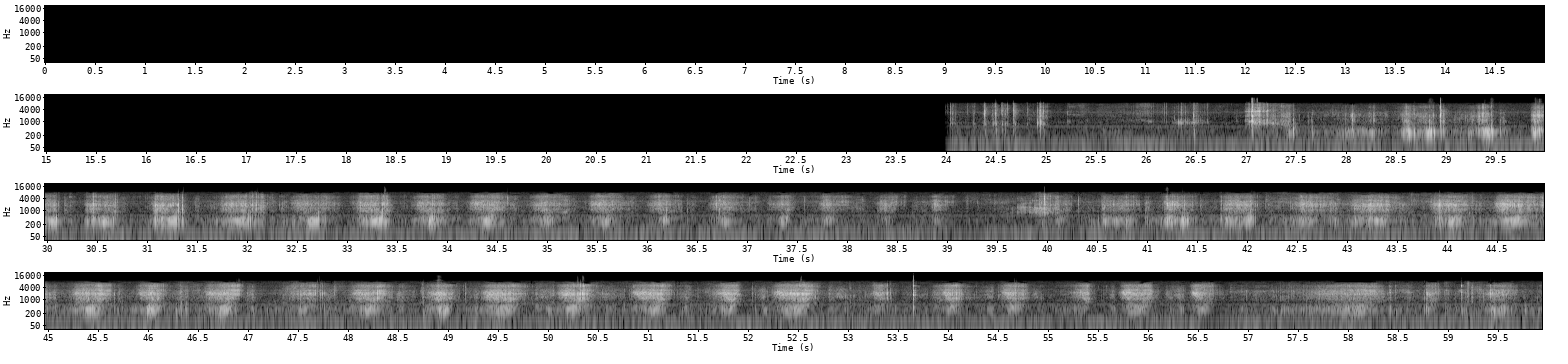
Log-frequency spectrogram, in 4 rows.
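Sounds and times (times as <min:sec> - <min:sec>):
crunchy chewing: 0:24.0 - 0:59.9.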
